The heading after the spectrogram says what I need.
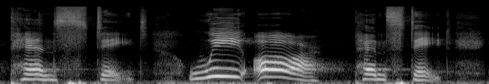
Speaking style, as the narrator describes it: to roar back

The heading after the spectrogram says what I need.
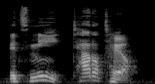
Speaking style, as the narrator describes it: brought both hands to her mouth as she shouted

